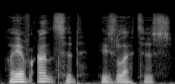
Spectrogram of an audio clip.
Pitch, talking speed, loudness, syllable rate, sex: 105 Hz, 170 wpm, -22 LUFS, 5.3 syllables/s, male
